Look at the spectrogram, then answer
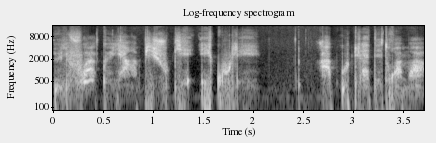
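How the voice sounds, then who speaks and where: A woman whispers at a moderate pace, her voice dry and close with no echo, over noticeable background noise. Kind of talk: vlog monologue. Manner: whispering ASMR.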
